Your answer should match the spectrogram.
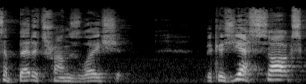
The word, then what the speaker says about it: sarx: It's this Greek word Paul uses, the word sarx. It's spelled S-A-R-X, sarx. Or sax, if you're from around here.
